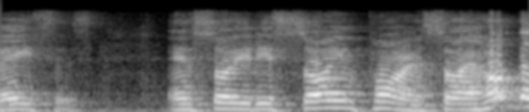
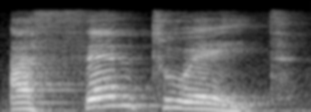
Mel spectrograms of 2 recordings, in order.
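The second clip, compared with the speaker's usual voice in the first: accentuate said very slowly after a long pause, falling at the end; dramatic reveal; much slower than usual. Shown as a demonstration. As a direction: unveil accentuate slowly like a prize. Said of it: "drum roll".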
